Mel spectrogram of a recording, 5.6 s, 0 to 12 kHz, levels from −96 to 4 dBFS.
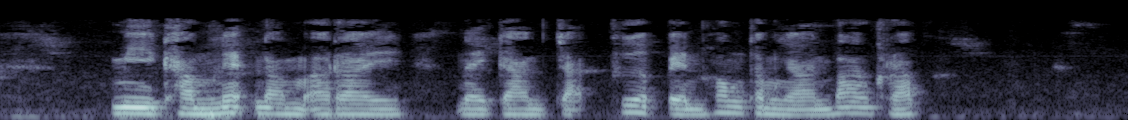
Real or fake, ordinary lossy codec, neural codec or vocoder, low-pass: real; MP3, 48 kbps; none; 7.2 kHz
